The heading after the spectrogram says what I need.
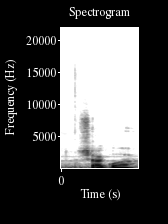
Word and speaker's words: Chargois: And we can go with Chargois. I looked up his name, and that's how you say it. Chargois.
